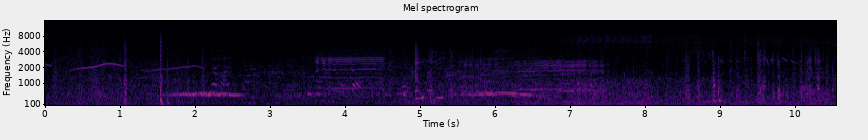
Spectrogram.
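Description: Sheep and goats bleating in a livestock camp, several separate wavering calls one after another, with scattered light knocks and clatter.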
